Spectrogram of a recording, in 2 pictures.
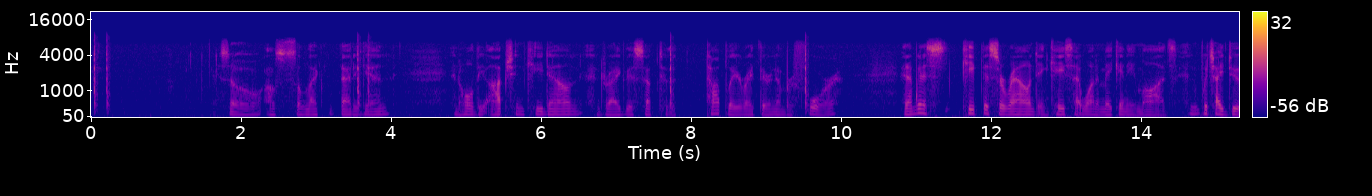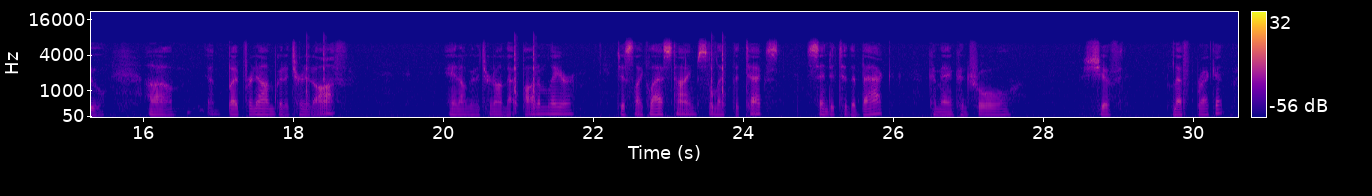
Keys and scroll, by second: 30.5 shift+super+[.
